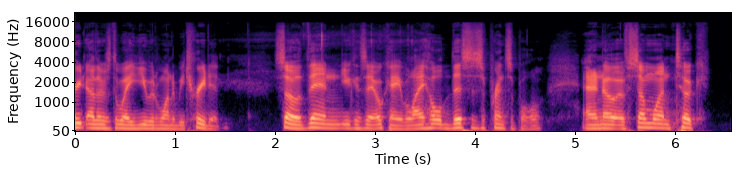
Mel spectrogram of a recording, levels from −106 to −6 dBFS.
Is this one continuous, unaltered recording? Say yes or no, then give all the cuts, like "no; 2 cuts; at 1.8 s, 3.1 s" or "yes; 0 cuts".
yes; 0 cuts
